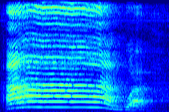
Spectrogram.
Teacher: Qual foi a sílaba que mais se arrastou? Que eu puxei mais, não foi o A? Então essa é a nossa sílaba tônica.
